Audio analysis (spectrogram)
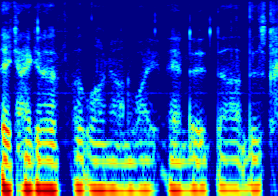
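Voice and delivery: imitated whispering. Retelling customers ordering sandwiches, imitating someone whispering. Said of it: "whisper to me, like".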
